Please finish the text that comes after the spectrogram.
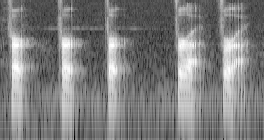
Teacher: I most definitely reduced this vowel to the schwa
